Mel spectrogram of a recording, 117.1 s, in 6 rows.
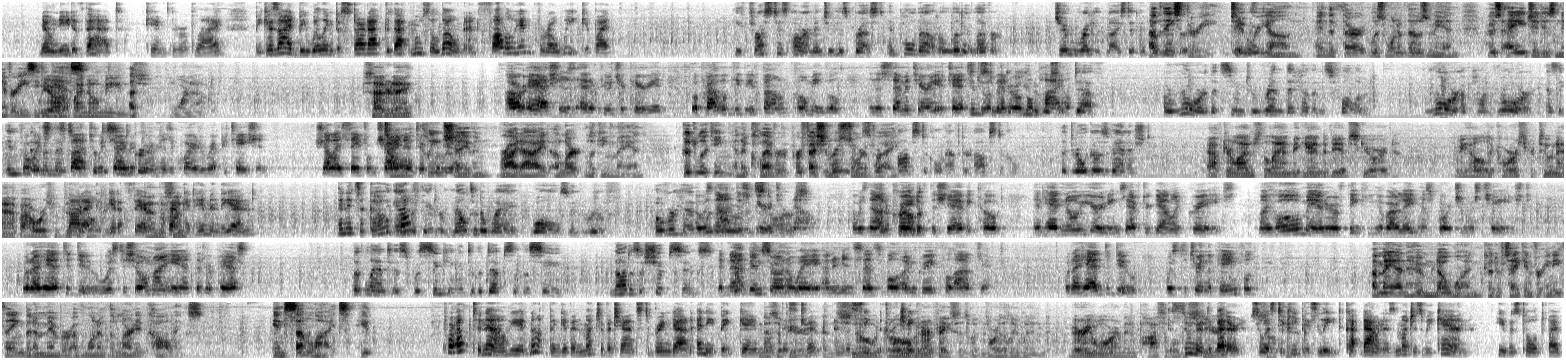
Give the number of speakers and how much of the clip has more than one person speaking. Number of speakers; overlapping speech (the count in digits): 5, about 16%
